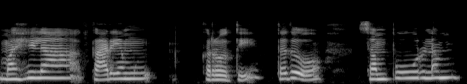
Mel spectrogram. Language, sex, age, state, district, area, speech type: Sanskrit, female, 30-45, Karnataka, Shimoga, rural, spontaneous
